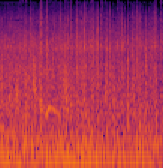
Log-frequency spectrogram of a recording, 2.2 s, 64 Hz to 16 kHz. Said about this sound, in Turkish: Ardahan dün yağmur alan 4 ilden biriydi. Kentte hem yağmur hem de dolu etkili oldu. Sürücüler ilerlemekte güçlük çekti.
